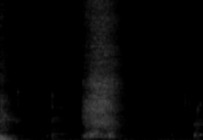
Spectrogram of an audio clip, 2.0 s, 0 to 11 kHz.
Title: Chhinkni Sneezing while reading The Raven Part 2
